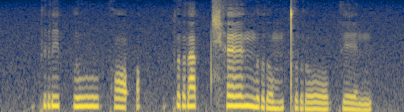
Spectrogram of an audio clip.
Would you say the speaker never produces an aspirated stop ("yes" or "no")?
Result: no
